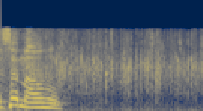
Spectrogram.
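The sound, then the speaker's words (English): A voice calls out briefly, then a crowd breaks into steady, scattered clapping that continues at moderate volume, like an audience applauding themselves. “Clap for yourself.”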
